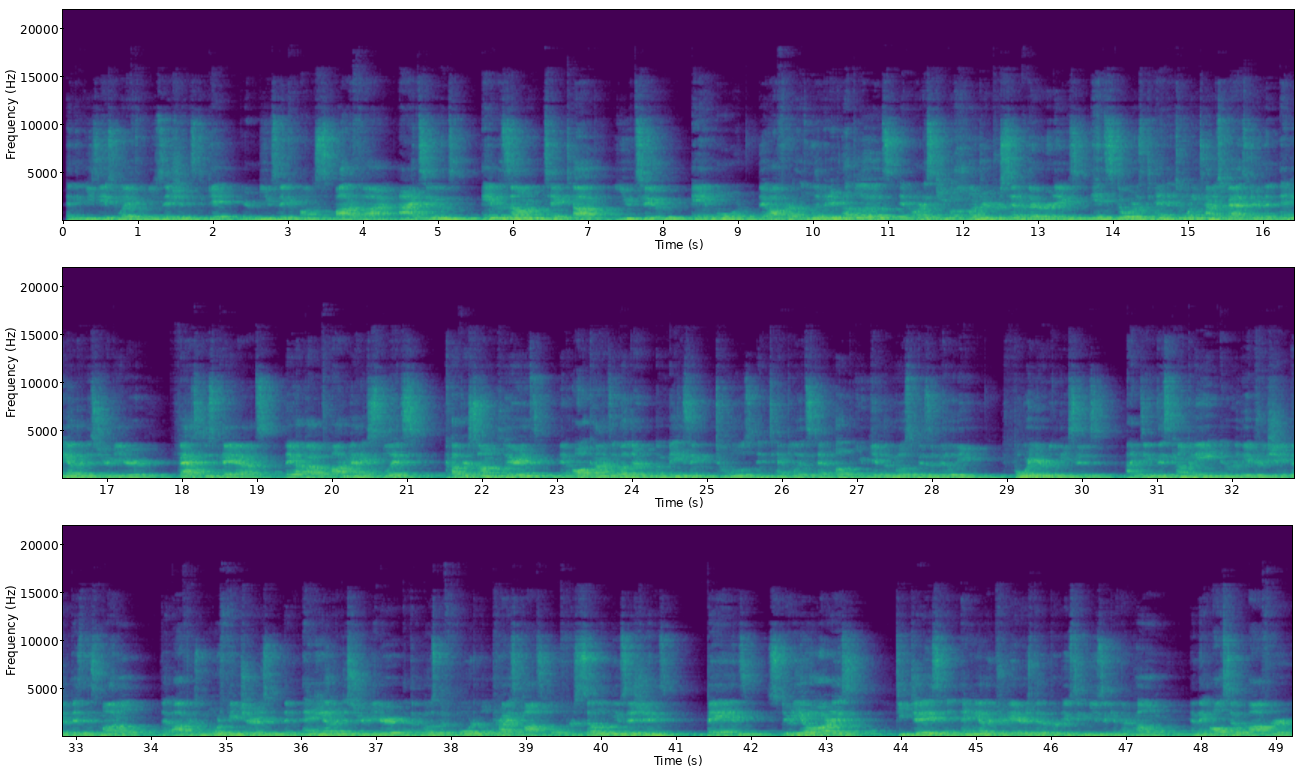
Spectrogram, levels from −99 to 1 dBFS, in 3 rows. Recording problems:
room echo; strong; dies away in 1.5 s
off-mic speech; far

